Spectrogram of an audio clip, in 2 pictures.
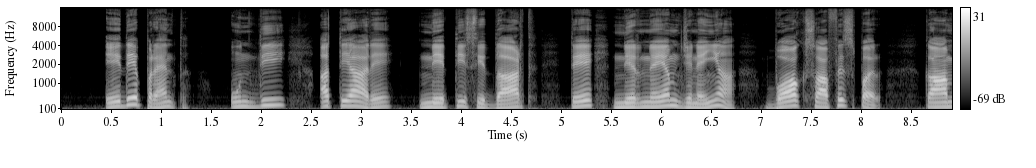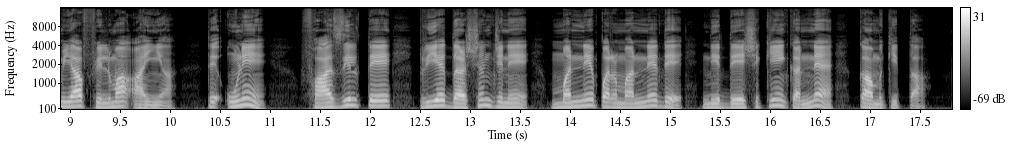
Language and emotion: Dogri, neutral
